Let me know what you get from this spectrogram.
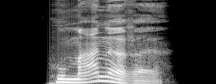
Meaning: inflection of human: 1. strong/mixed nominative/accusative feminine singular comparative degree 2. strong nominative/accusative plural comparative degree
- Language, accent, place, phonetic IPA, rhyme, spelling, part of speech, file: German, Germany, Berlin, [huˈmaːnəʁə], -aːnəʁə, humanere, adjective, De-humanere.ogg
